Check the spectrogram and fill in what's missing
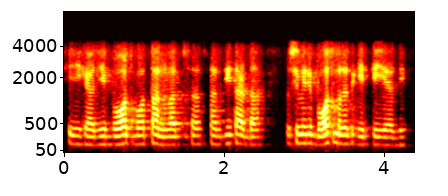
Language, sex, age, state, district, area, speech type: Punjabi, male, 18-30, Punjab, Kapurthala, urban, conversation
